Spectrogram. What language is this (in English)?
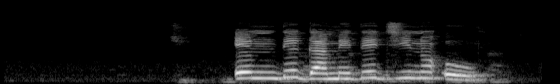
Aja (Benin)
